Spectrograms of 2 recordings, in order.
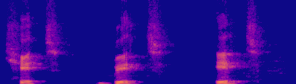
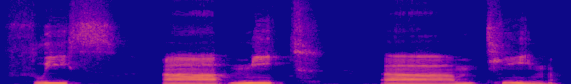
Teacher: in Hebrew, we don't have a distinction between I, like in kit, bit, it, and E, fleece, meat, team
